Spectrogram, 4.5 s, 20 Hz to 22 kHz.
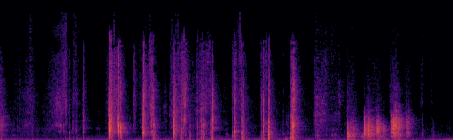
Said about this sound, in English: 5 shuffles, start pulling the cards.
